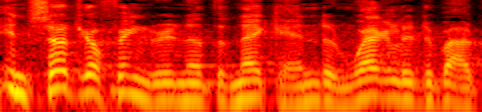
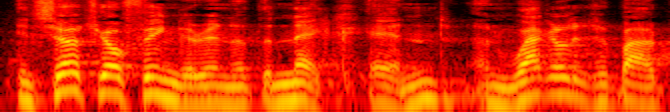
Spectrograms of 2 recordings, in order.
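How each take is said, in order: First: It is read very quickly. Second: It is read at a normal pace.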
